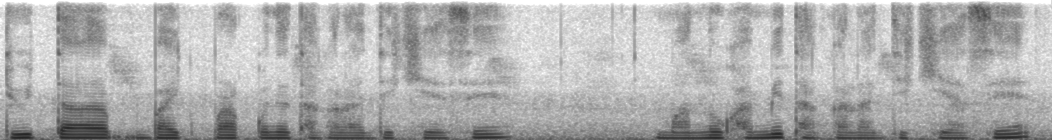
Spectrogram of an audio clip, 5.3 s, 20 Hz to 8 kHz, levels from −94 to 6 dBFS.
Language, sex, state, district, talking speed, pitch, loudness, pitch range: Nagamese, female, Nagaland, Dimapur, 125 wpm, 165 Hz, -19 LUFS, 155-180 Hz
